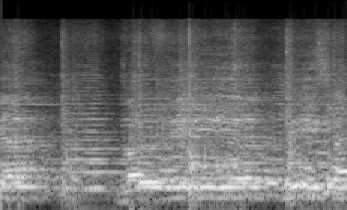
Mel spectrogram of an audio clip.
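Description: Pontic lyra (kemençe) playing a folk tune. The playing drops briefly about half a second in, then holds a long note.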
